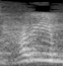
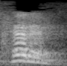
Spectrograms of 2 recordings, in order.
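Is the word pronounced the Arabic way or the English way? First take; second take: Arabic; English. First: The word has an Arabic pronunciation. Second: The word has an English pronunciation. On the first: The speaker calls it right. "it's called harem, Harem is a nice Arabic word" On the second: The speaker calls it wrong. "not harem"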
